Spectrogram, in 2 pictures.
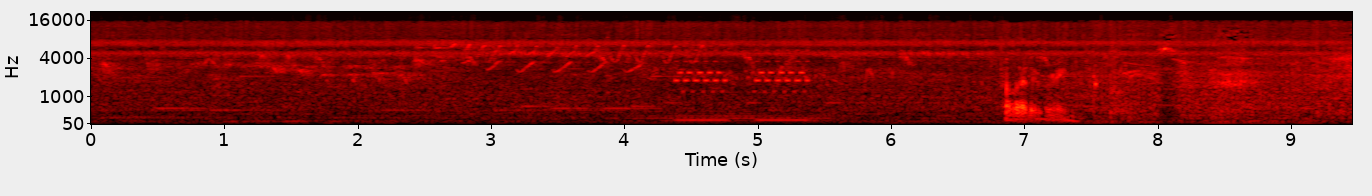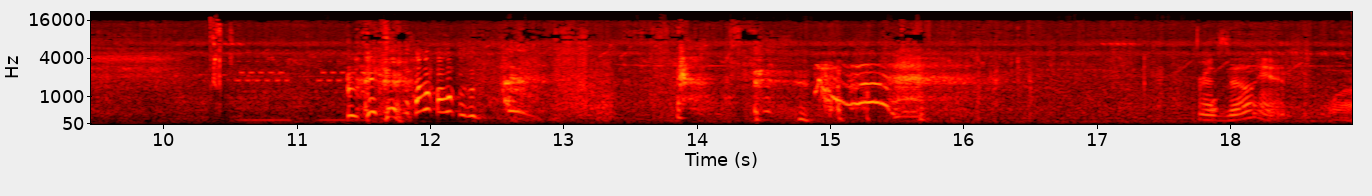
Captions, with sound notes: [cell phone rings] I'll let it ring. [laughs] My phone!e! [both laugh] - Resililient. - Wow.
